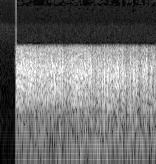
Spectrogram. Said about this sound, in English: I'm just going to go through every single of these applause sounds until I get the right one.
